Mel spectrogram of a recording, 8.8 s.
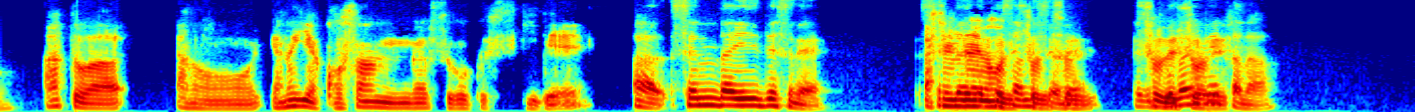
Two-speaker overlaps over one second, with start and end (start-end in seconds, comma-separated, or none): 5.8-7.8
